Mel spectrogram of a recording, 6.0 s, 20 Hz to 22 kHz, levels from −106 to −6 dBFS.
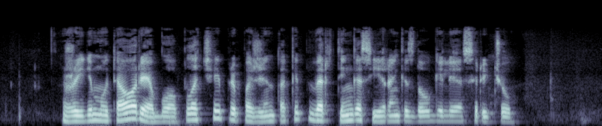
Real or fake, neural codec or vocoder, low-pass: real; none; 9.9 kHz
